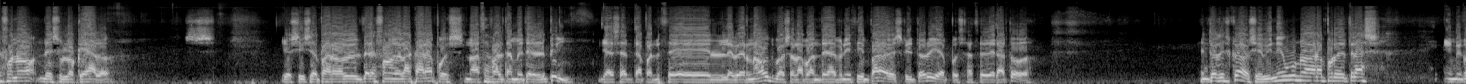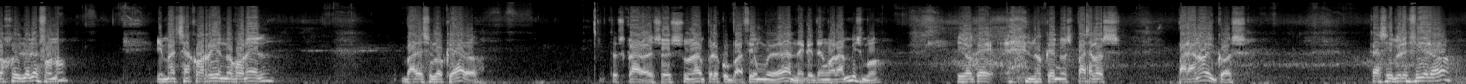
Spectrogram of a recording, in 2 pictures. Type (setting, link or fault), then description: setting, outdoors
